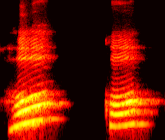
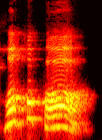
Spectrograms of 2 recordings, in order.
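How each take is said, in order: First: The word is said slowly. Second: The word is said fast.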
